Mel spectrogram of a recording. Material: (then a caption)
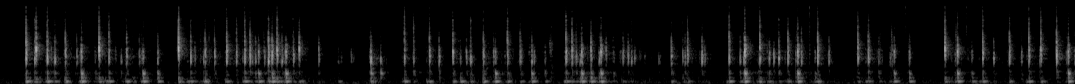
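Plastic. Fingertips type on a white 60% RK61 mechanical keyboard with plastic keycaps and lubed red switches. Quick, crisp keystroke clacks come in rapid bursts separated by short pauses, each click brief and dry with a bright tone centred near 1.8 kHz and a soft low thock beneath.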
